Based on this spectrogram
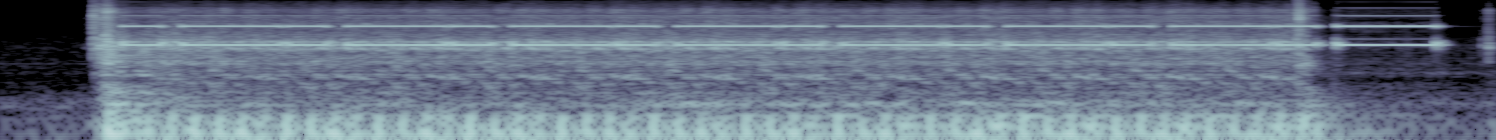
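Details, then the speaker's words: Project Twingo after an engine swap, cranked with the ignition disconnected and no brake fluid to build oil pressure: steady, even cranking at about three turns a second under a warning chime; it turns freely but never fires, as expected. "okay remember the ignition is disconnected so it's not going to start up try again pumping the oil around the engine"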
